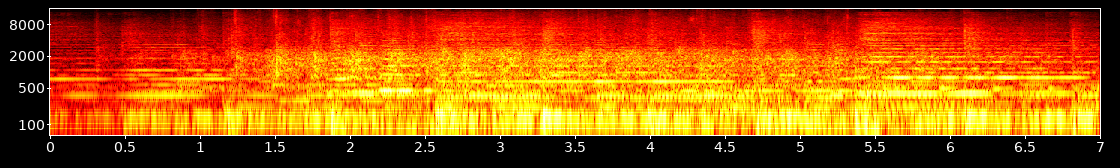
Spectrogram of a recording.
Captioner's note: triumphant music; audience applause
